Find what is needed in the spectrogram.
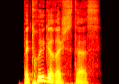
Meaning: strong/mixed nominative/accusative neuter singular superlative degree of betrügerisch
- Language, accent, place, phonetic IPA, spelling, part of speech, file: German, Germany, Berlin, [bəˈtʁyːɡəʁɪʃstəs], betrügerischstes, adjective, De-betrügerischstes.ogg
